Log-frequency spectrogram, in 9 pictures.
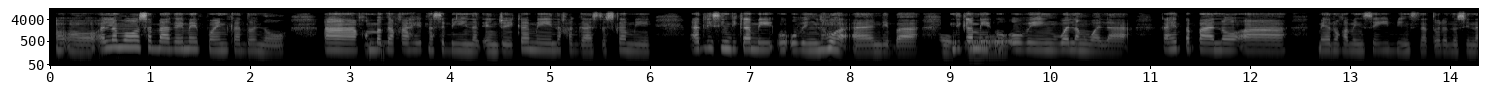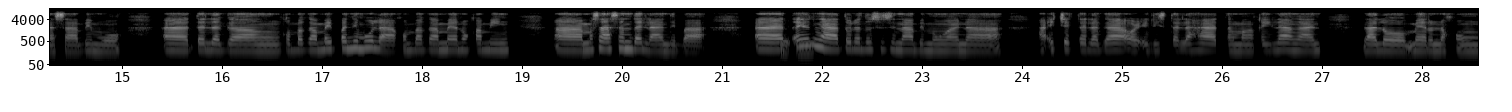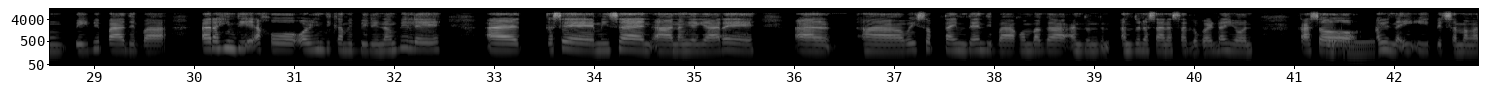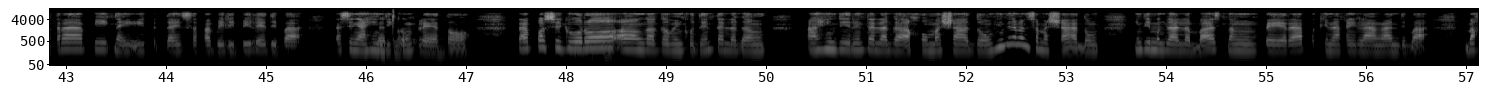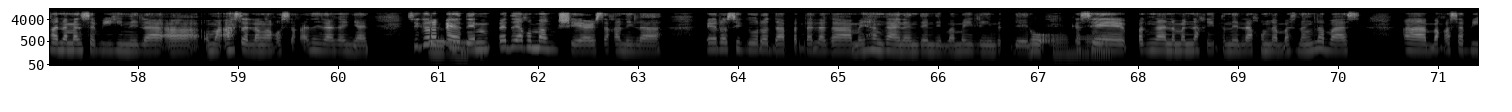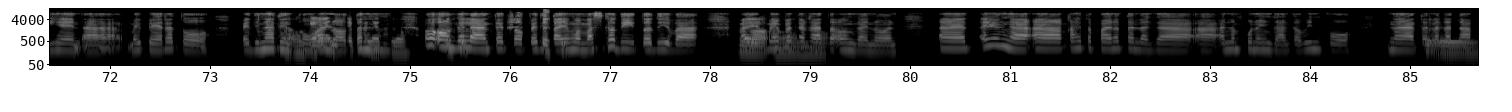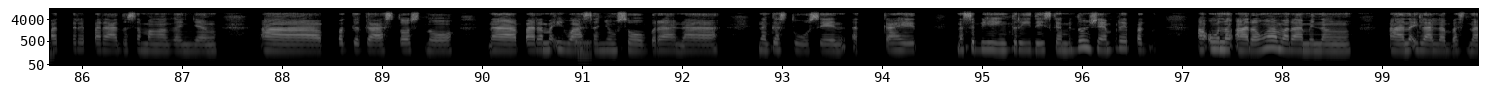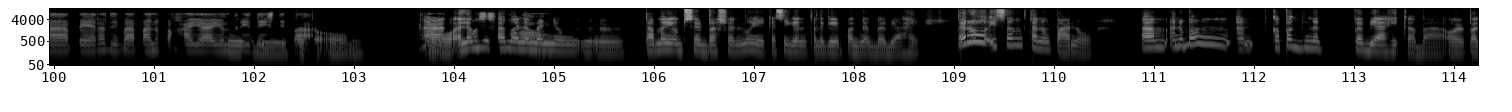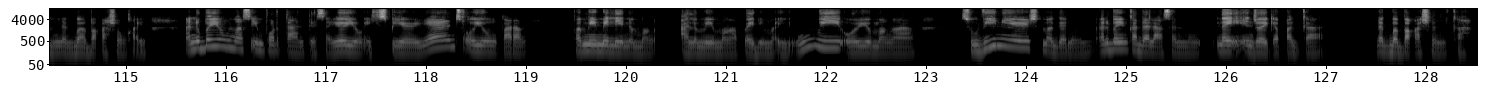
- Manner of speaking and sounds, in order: laughing while speaking: "luhaan"; dog barking; tapping; wind; chuckle; laugh; other noise
- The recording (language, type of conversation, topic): Filipino, advice, Paano ko maiiwasang masyadong gumastos habang nagbabakasyon sa ibang lugar?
